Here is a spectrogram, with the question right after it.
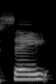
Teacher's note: the tongue starts mid height in front position of the mouth transitioning from more closed to more open it is located in the closed mid front position you pronounce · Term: long a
